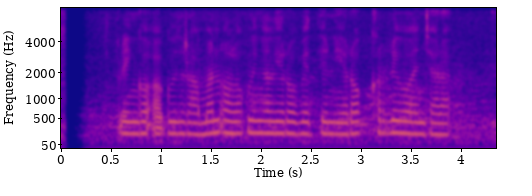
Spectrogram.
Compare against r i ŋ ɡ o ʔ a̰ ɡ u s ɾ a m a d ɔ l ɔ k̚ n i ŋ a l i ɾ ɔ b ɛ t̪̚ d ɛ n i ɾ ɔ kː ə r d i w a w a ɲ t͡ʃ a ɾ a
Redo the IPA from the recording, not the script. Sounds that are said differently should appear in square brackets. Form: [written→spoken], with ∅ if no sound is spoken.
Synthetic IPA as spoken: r i ŋ ɡ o ʔ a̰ ɡ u s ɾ a m a [d→n] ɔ l ɔ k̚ n i ŋ a l i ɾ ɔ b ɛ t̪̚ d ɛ n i ɾ ɔ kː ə r d i w a w a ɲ t͡ʃ a ɾ a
